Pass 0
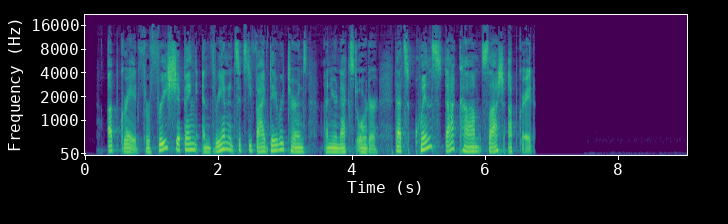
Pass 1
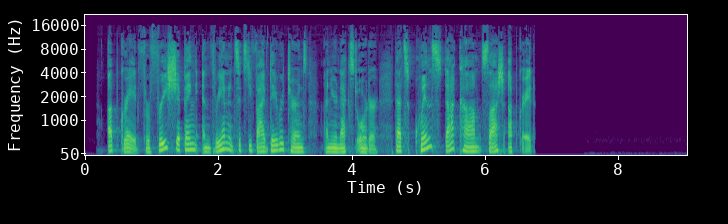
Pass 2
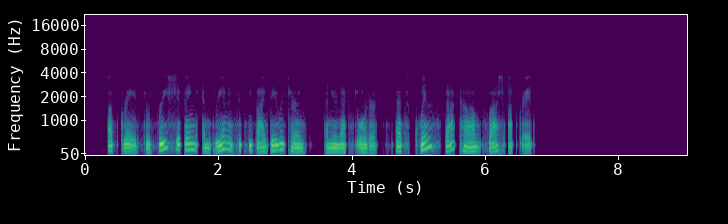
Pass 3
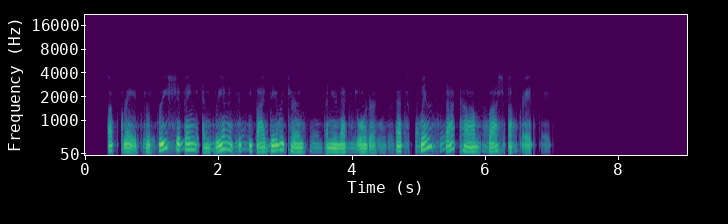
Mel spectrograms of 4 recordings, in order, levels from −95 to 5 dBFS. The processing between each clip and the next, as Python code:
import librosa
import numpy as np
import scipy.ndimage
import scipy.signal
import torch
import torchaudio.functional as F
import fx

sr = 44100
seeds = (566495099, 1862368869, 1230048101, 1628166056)

y1 = x
y2 = np.sign(y1) * np.maximum(np.abs(y1) - 10.0 ** (-34.0 / 20.0), 0.0)
y2 = fx.formant_cascade(y2, sr, vowel='u')
y3 = y2 + 10.0 ** (-20.0 / 20.0) * np.pad(y2, (int(285 * sr / 1000.0), 0))[:len(y2)]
